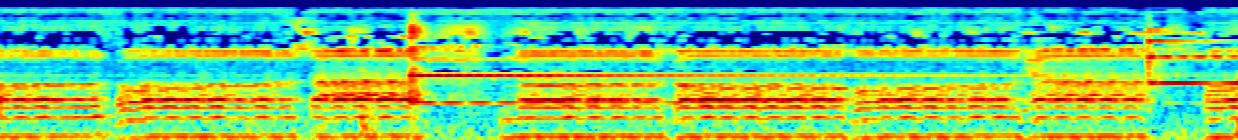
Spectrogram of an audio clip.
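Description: A man chanting a Zen Buddhist liturgy in Japanese on one steady pitch, in short phrases with brief breaths between. A bowl-shaped temple bell is struck about three seconds in and rings on under the chant for several seconds. A bell is struck again near the end.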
